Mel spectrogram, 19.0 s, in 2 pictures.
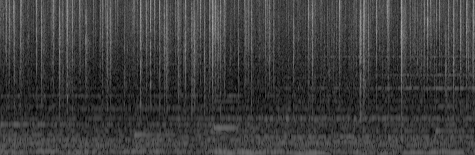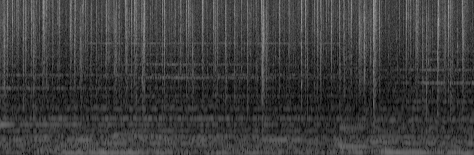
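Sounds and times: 
fire crackling: 0.0s - 18.9s.

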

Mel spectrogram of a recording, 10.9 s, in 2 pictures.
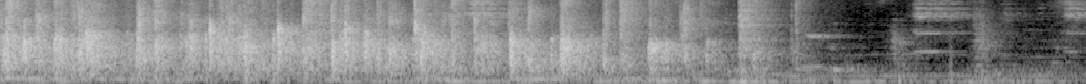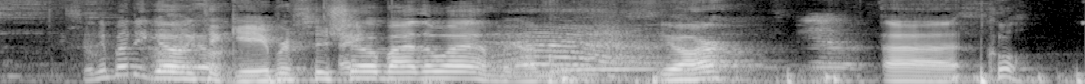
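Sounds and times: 
audience applause: 0.0s - 4.0s
speech: 5.9s - 9.2s, 9.8s - 10.6s.

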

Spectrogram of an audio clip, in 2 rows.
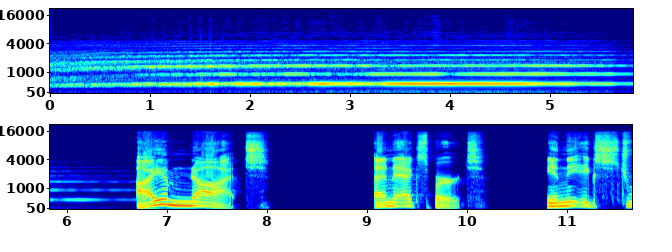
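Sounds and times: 
siren wailing as a warning signal: 0.0s - 6.7s
speech: 6.7s - 8.1s, 9.1s - 10.2s, 10.8s - 11.6s.

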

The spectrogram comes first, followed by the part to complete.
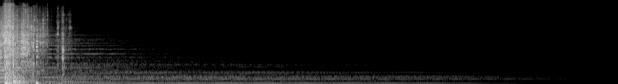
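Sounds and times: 
sickly gray wooden staff splintering apart: 0.0s - 0.8s.

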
